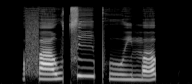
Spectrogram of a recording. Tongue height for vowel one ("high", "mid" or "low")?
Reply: low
